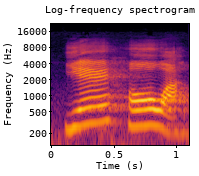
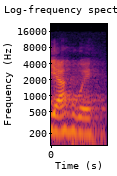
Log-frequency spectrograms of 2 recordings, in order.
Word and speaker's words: Yehovah: Yehovah, bukan Yahweh.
